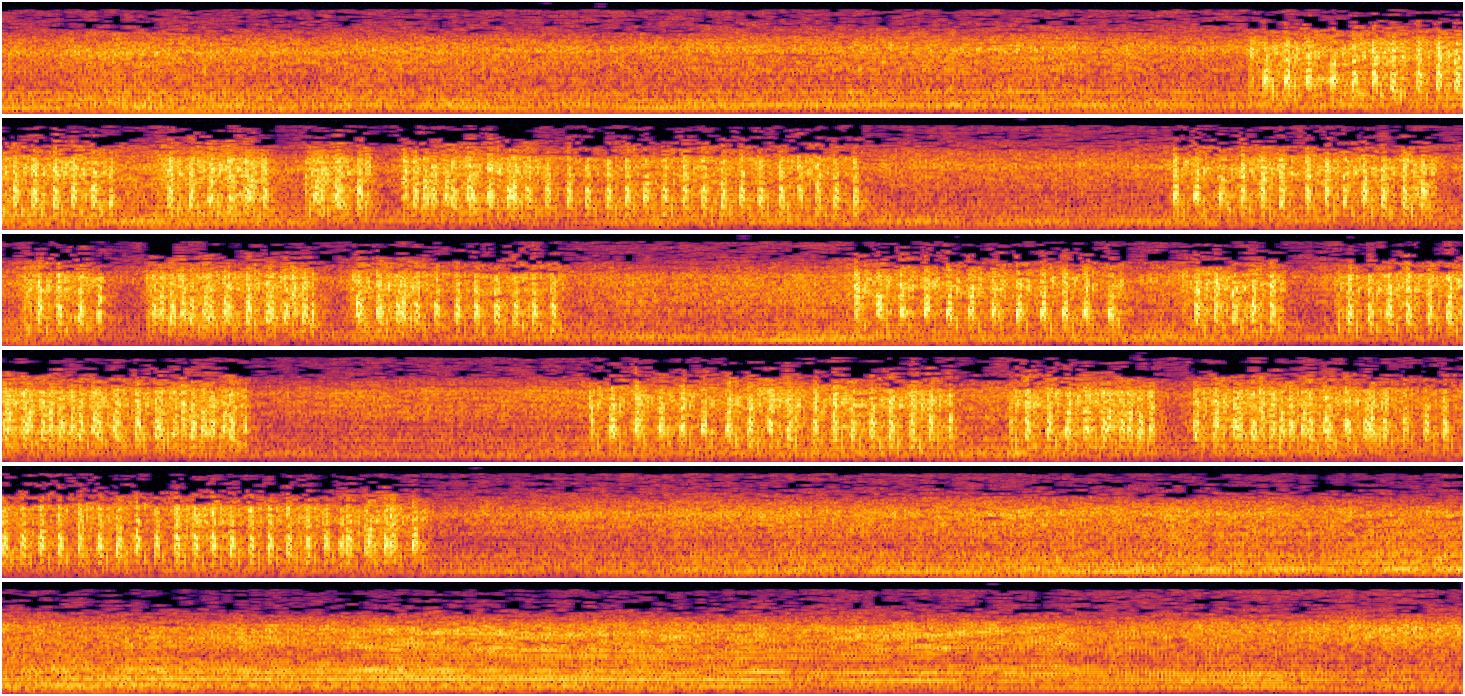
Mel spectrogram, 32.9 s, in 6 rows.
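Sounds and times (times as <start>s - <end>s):
low engine-like rumble: 0.0s - 32.8s
machine gun fire: 4.7s - 8.9s, 9.8s - 13.2s, 14.1s - 17.4s, 18.6s - 23.6s.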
